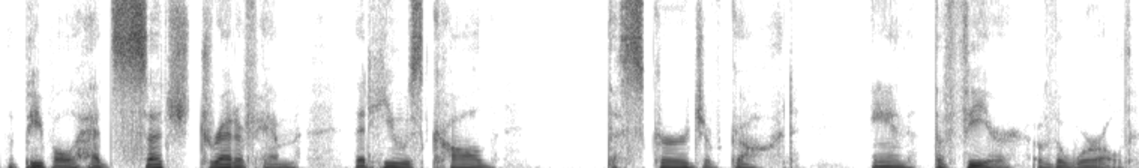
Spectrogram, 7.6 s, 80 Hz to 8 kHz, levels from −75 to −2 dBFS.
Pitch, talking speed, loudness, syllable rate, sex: 100 Hz, 165 wpm, -24 LUFS, 4.1 syllables/s, male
